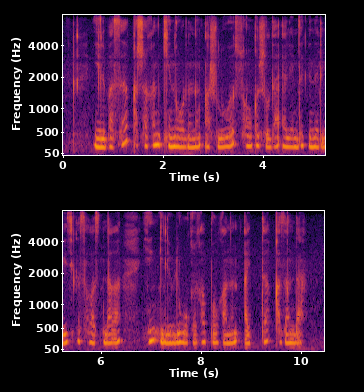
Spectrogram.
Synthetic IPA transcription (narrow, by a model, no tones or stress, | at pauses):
je̞lbɑsəqʰɑʃɑʁɑŋkʲʰenwo̞ɾnənəɴɑʃəlˠuəso̞ɴʁəʒəlˠd̪ɑʔæle̞md̪ɪke̞ne̞rɡʲe̞t̪ʲijkɑsɑlˠɑsənd̪ɑʁəje̞ŋele̞wlɪwo̞qijʁɑbo̞lˠʁɑnənɑjt̪ːəqʰɑzɑnd̪ɑ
